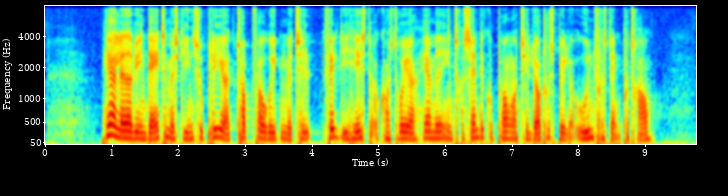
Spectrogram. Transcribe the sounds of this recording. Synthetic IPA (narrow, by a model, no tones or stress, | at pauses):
hæɐ̰lɛːðˠɐʋie̝nd̥ɛːt͡sʰæmæsɡ̥ḭːnsupʰle̝̰ːɐt͡sʰɒ̽b̥fɑ̈o̝ʁid̥n̩met͡sʰe | fel̰d̥iəɦesd̥əʔɒ̽kʰɒ̽nsd̥ʁue̝̰ːɐhæɐ̰með̞ˠie̝nt͡sʁɐsæn̰d̥əkʰupʰɒ̽ŋ̰ɐt͡sʰe̝lːɒ̽d̥ʰo̝sb̥e̝lɐʔuːð̞ˠn̩fɒ̽sd̥æn̰pʰɒ̽t͡sʰʁɑ̈ʊ̰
